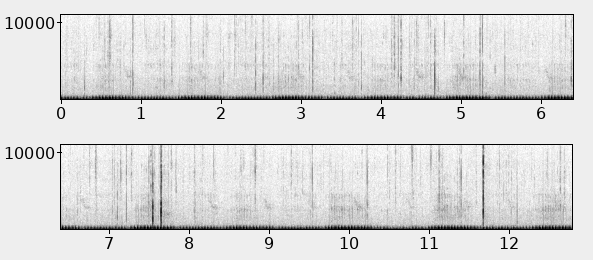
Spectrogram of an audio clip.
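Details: Low, throaty purring from a cat, rising and falling in regular breath-paced waves of about a second each, while a crackling fire adds occasional bright clicks.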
